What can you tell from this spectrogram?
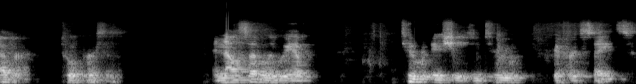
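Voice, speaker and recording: A man speaks in a somewhat breathy voice. His intonation is fairly even. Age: 60s. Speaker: defendant. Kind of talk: courtroom statement. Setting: courtroom. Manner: halting.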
